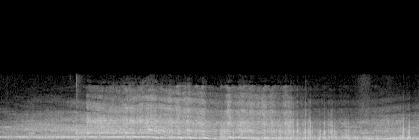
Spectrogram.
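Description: Race engines roar at the Ulster Grand Prix road race, a loud, continuous rush of engine noise and wind buffeting, with engine notes sweeping downward in pitch as machines pass.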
